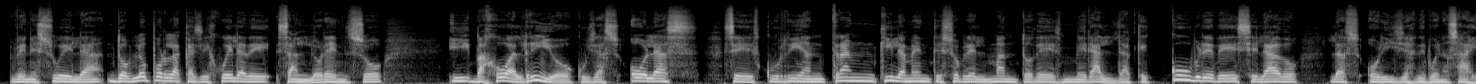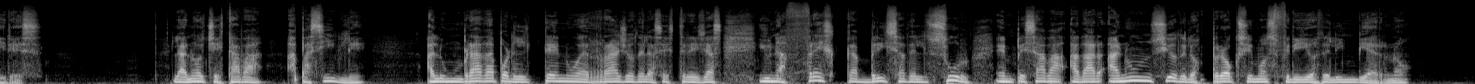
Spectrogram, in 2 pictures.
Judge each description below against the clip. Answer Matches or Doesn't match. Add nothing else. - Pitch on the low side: Matches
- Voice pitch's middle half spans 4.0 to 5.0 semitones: Matches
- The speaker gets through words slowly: Matches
